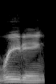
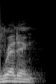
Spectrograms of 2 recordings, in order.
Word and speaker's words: Reading: warmwood Scrubs prison reading I'm sorry it's reading it looks like reading but it's reading oh is it yeah well they shouldn't spell it that way no they shouldn't that's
